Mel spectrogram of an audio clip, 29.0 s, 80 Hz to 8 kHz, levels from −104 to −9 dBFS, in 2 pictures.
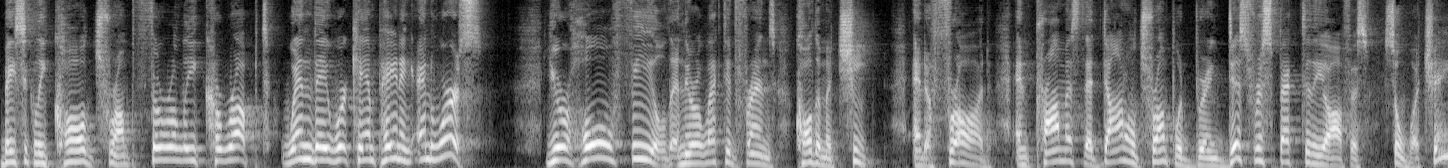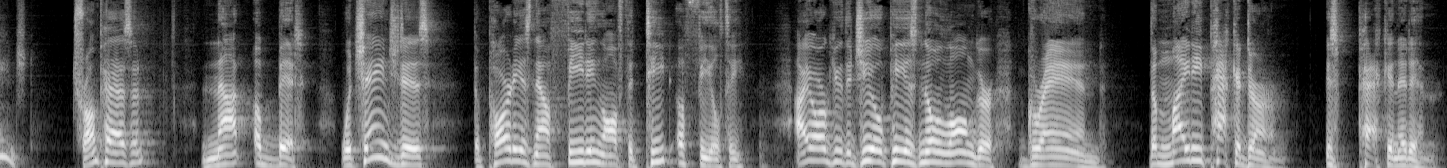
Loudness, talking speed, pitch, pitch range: -20 LUFS, 150 wpm, 185 Hz, 145-215 Hz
